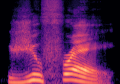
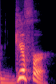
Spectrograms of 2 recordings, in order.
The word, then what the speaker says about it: Giuffre: Learn how to pronounce Giuffre. Virginia Giuffre. One moron called her Giffer.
